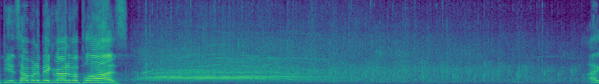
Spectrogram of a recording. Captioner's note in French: Applaudissements et acclamations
